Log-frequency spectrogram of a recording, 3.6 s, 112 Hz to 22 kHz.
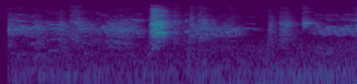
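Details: Hand-tame Monk Parakeet chick of the aqua pallid colour, recorded 22 May 2022, giving continuous raspy, noisy calling with a loud harsh burst mid-way and quieter scratchy notes before and after.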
